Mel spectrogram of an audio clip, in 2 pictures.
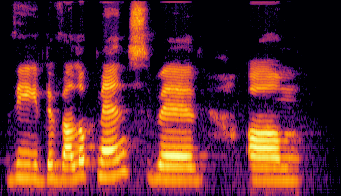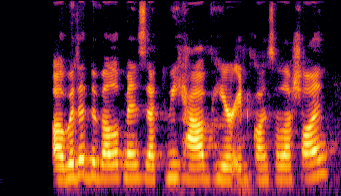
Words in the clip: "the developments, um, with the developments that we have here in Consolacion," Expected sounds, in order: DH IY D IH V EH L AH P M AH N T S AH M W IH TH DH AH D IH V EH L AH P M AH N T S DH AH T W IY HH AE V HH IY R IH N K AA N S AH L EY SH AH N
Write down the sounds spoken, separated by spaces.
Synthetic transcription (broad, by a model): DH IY D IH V EH L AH P M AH N T S AH M W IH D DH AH D IH V EH L AH P M AH N T S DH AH T W IY HH AE V HH IY R IH N K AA N S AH L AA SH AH N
